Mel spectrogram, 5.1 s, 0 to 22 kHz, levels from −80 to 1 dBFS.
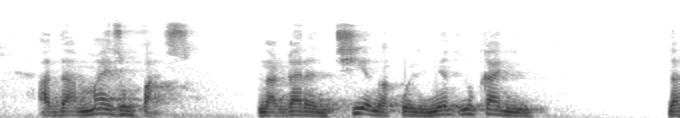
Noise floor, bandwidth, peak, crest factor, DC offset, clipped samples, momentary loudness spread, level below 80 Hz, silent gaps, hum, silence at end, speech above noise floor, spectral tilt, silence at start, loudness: -77 dBFS; 10 kHz; -8 dBFS; 16 dB; under 0.1%; under 0.1%; 8 LU; -50 dBFS; none; none; 0 s; 56 dB; -6.5 dB/octave; 0.3 s; -23 LUFS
